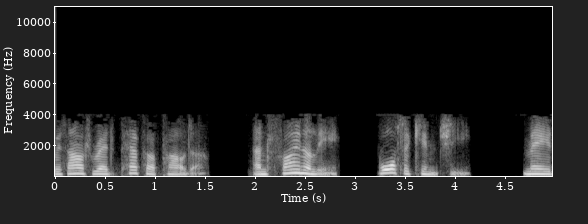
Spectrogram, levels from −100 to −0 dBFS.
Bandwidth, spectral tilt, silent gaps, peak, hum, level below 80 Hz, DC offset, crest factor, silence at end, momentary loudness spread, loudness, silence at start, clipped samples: 4 kHz; -12.5 dB/octave; 1.55-1.90 s, 2.85-3.20 s, 4.17-4.60 s; -8 dBFS; none; -60 dBFS; under 0.1%; 16 dB; 0 s; 18 LU; -24 LUFS; 0 s; under 0.1%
